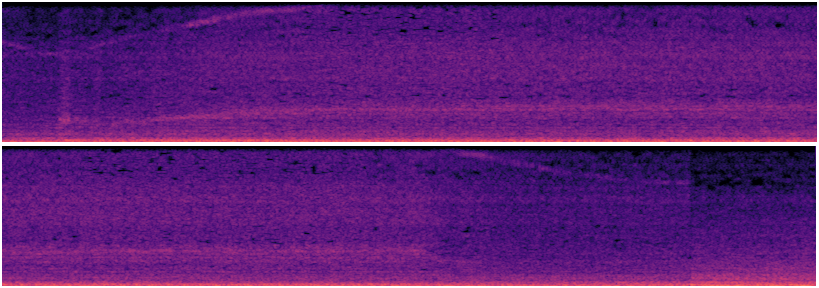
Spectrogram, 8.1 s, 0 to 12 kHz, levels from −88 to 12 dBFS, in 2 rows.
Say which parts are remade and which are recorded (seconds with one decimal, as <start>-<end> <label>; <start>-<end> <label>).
0.0-1.5 remade; 1.5-2.5 recorded; 2.5-4.5 remade; 4.5-5.9 recorded; 5.9-8.1 remade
